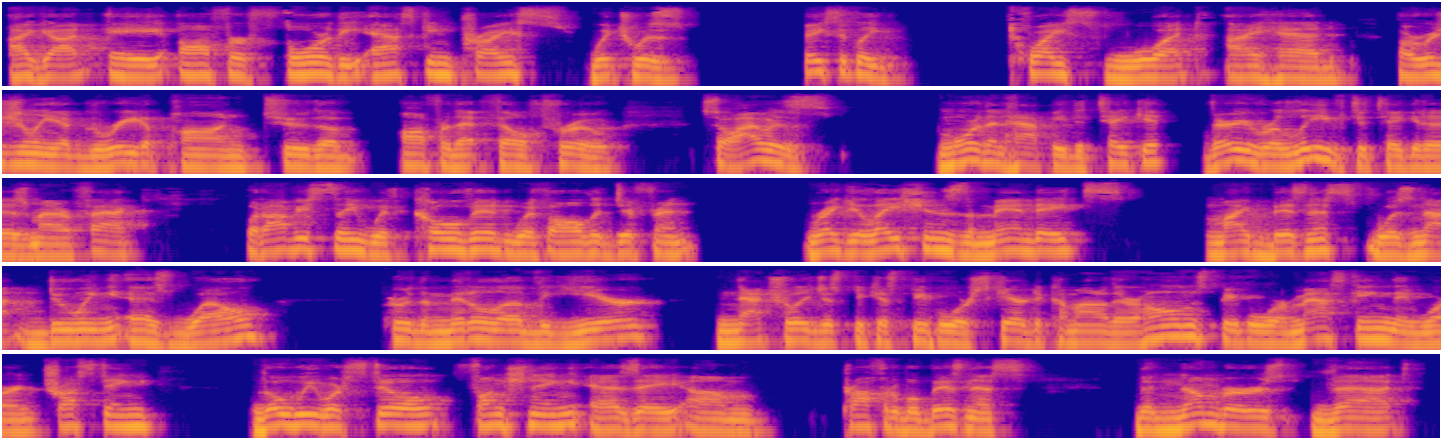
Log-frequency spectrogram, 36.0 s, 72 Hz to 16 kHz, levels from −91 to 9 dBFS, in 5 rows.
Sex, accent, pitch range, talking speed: male, American, 125-155 Hz, 165 wpm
